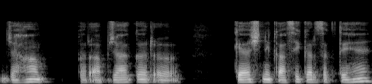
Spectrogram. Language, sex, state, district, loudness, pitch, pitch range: Hindi, male, Uttar Pradesh, Gorakhpur, -21 LUFS, 115 Hz, 110-120 Hz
